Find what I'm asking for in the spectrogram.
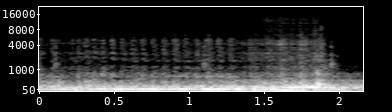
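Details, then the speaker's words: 1981 Mercury Capri, 200 inline-6, after Seafoam in gas tank, broke down while driving: low rumble catches about two seconds, wavers, cuts out; gas does nothing; starts then stalls, cause unconfirmed. "it'll start but then just immediately die now if I try and give it any gas while I'm doing this and just nothing like just nothing"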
